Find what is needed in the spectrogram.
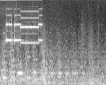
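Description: Mobile phone ringtone: a short electronic melody of high beeping tones that stops a little under a second in, over soft background music.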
